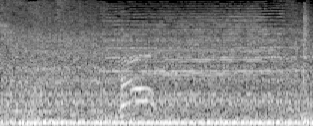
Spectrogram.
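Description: Steady low rumble of a heavy truck's engine, with a brief voice-like sound about a second in.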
